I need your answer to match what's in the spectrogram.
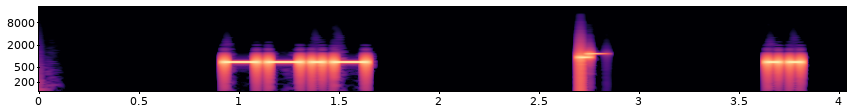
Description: Morse code, heard as a keyed tone, about 22 wpm, 700 Hz. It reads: Q I
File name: Single-Letter-Number-22wpm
